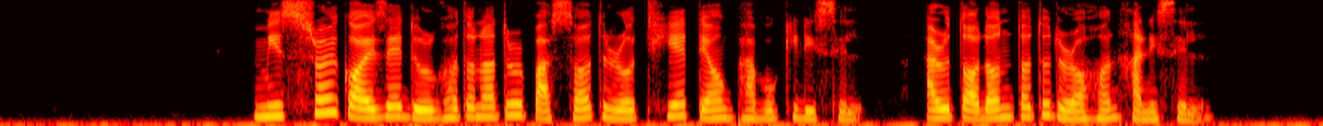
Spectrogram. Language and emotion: Assamese, neutral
